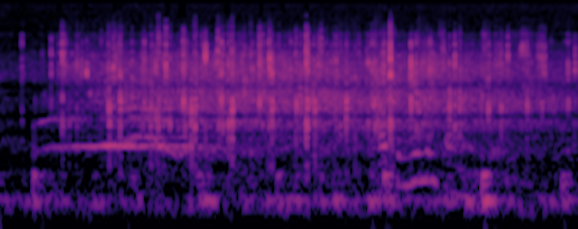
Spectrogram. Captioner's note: audience claps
